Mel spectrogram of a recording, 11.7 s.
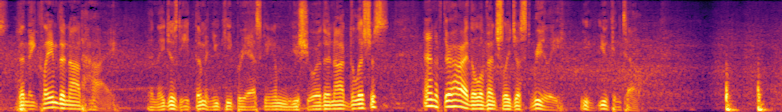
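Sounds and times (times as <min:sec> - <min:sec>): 
speech: 0:00.2 - 0:09.7
footsteps on the way to a car faked by hand: 0:10.9 - 0:11.7.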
